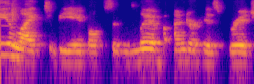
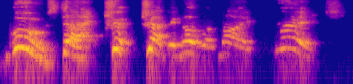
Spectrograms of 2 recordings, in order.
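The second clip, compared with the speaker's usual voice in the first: loud, slower troll bellow; troll shout; 7 semitones higher, 7 dB louder, slower than usual. A narrator's reading. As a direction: roar the challenge like a troll. Troll challenges big goat.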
